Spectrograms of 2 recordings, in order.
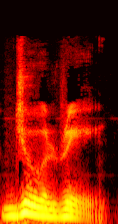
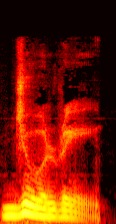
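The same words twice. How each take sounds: First: "jewellery" drawn out slowly, each part clear; slower. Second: Said in the usual way. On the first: Shown as a demonstration. Teacher slowing "jewellery" down for learners, deliberate. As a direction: stretch "jewellery" out gently. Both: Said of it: "तो बनेगा".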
